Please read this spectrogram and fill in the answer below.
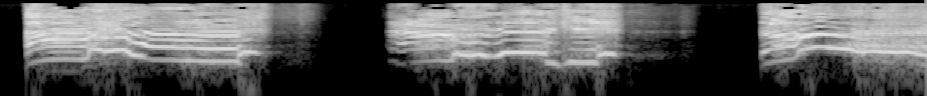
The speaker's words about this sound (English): The test subject started screaming her lungs out. These were no longer lustful half-moans brought on by one's kink, but the wailing of a woman being tortured.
